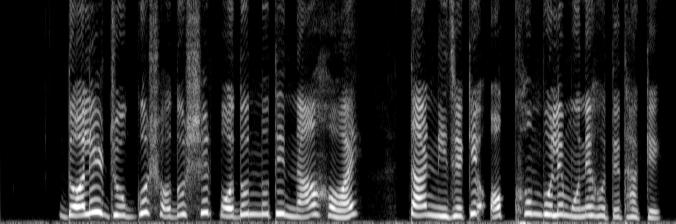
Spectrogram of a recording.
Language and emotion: Bengali, sad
